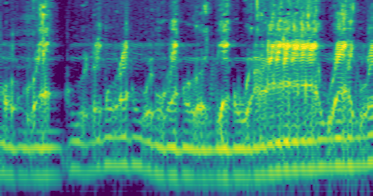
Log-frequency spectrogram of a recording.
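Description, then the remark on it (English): A person imitates a fish voice by gargling water to speak Aquan, producing a continuous bubbly, wet warble with a pitched, voiced quality that wobbles up and down for about three seconds without clear words. “Hang on, can you do a fish voice?”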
